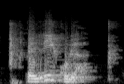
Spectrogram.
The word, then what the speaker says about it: película: no dividida a ele qual é a sílaba tônica película a ele película esse aqui tá então ela é a última penúltima ou antepenúltima é a antepenúltima essa aqui é a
